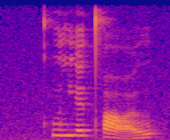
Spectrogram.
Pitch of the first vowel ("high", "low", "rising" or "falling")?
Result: high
